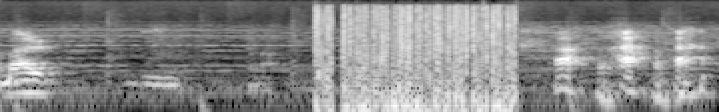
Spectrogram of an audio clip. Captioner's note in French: bruit de micro qui crache; rire constipé, le retour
